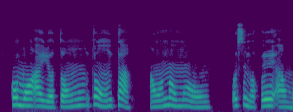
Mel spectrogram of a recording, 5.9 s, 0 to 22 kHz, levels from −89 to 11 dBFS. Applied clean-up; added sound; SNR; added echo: neural mask model Resemble Enhance denoiser.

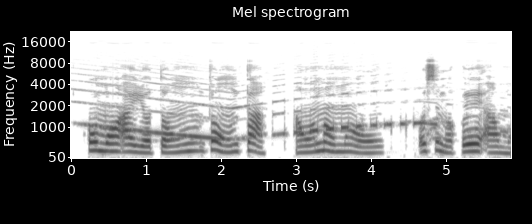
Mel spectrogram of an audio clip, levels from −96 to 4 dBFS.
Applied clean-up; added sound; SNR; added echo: classical method spectral subtraction.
